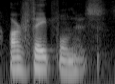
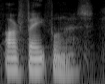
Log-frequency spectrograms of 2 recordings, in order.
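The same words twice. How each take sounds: The two takes are said the same way.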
